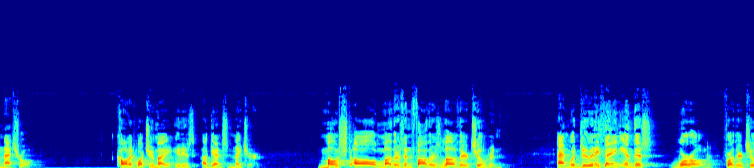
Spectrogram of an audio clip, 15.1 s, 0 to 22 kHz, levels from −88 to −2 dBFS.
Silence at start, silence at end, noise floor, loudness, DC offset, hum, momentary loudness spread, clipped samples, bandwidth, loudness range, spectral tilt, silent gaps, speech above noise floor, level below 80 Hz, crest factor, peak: 0 s; 0 s; -74 dBFS; -23 LUFS; under 0.1%; none; 14 LU; under 0.1%; 10 kHz; 5 LU; -4.5 dB/octave; none; 51 dB; -58 dBFS; 22 dB; -4 dBFS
